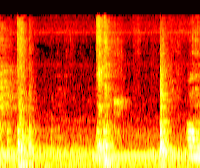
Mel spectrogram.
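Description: Chunks of watermelon dropped by hand into an empty plastic blender jar, landing with two soft thuds about a second apart over a low steady hum.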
